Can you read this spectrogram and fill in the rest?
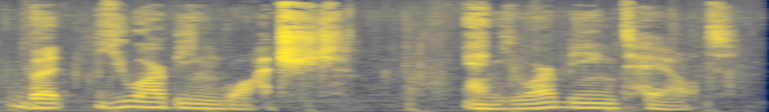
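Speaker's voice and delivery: ordinary talk, nothing marked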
